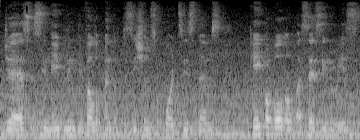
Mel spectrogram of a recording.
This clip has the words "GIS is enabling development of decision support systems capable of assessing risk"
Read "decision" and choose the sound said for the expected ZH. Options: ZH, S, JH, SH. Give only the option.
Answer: SH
